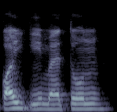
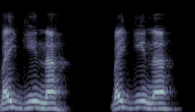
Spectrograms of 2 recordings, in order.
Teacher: আচ্ছা, কয়িমাতুন এটা যদি আমরা না থামি তাহলে কয়িমাতুন হবে। আর যদি শেষে থেমে যাই, হ্যাঁ, তাহলে এই তাটা হা হয়ে যায়।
